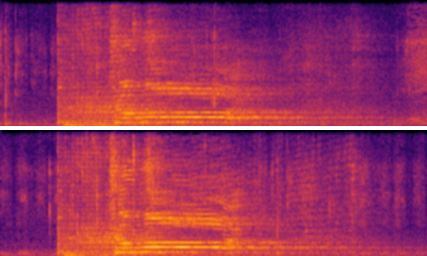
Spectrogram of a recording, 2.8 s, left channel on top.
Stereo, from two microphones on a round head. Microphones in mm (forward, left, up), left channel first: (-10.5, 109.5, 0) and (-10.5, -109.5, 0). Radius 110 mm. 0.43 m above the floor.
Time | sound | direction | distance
0.4 | a shout | 10° right (ahead or behind) | 1.0 m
